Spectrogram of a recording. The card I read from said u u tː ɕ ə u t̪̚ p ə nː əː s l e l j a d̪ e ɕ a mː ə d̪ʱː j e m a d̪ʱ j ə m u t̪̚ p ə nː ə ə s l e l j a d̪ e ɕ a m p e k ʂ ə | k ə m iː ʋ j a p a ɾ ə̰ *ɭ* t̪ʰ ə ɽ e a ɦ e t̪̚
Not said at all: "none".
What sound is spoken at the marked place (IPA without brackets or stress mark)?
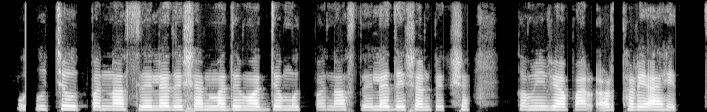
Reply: ɾ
